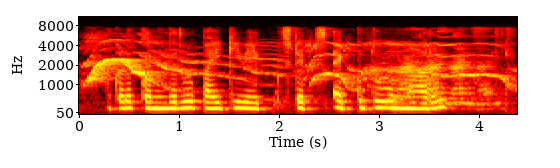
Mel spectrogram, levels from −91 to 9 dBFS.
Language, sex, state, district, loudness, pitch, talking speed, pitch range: Telugu, female, Andhra Pradesh, Annamaya, -13 LUFS, 210 Hz, 95 wpm, 200-220 Hz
